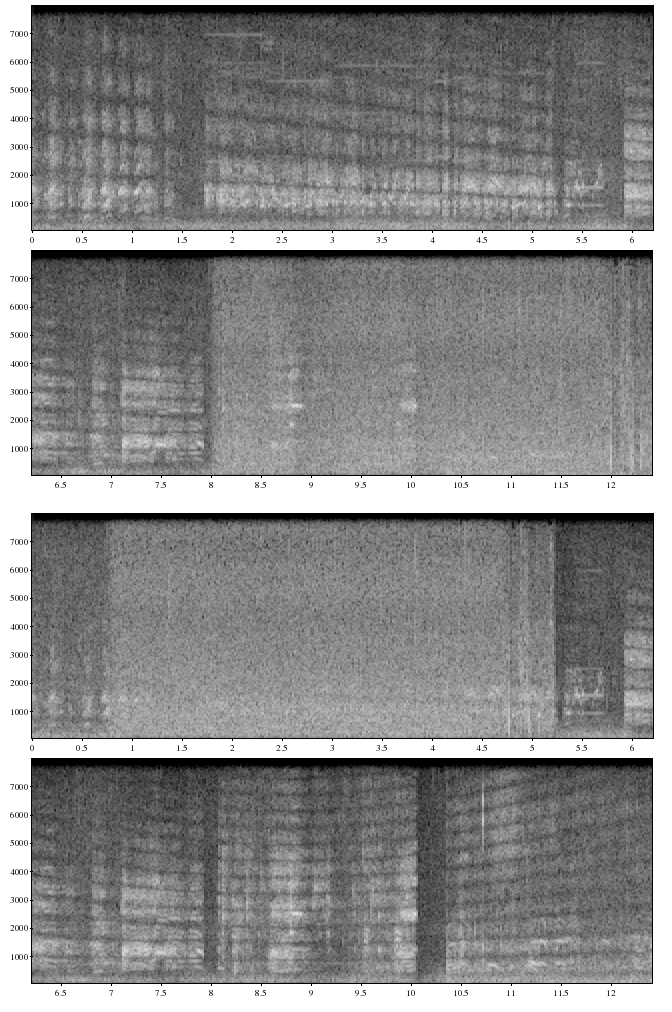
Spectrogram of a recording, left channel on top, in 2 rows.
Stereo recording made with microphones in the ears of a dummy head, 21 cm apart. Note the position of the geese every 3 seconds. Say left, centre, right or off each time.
left, left, centre, right.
